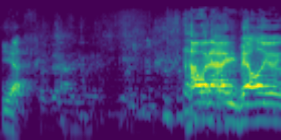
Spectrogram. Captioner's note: audience chuckles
